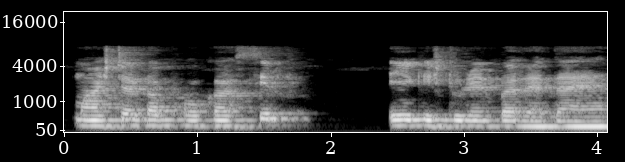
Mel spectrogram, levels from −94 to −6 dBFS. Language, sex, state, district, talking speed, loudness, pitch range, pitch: Hindi, male, Bihar, Jahanabad, 130 wpm, -23 LUFS, 145-155 Hz, 150 Hz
